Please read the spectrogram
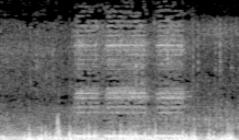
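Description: A vehicle horn sounds three short honks in quick succession over the steady road rumble heard inside a moving car's cabin.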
